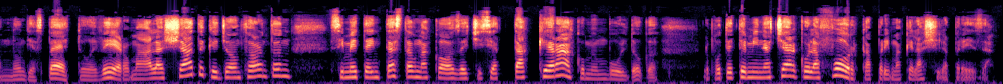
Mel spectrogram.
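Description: A woman's voice: lowish voice, darkish tone, no echo, close to an everyday voice. A woman reading the part of a blunt, angry middle-aged male mill worker, defiant and scornful.

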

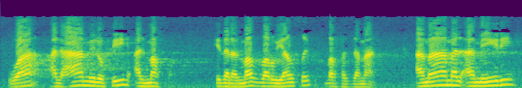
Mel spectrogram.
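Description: A man teaching Arabic grammar, reading examples aloud and parsing each word in a steady, methodical way. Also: medium pitch. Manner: methodical, quotes verse examples then parses each word. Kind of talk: explaining a grammar text line by line. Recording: dull lo-fi audio with long hall reverb.

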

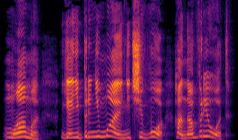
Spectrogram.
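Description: A woman voicing a frightened, defensive younger sister who pleads and protests in a shrill voice. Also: animated, a little slow, warm tone. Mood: desperate.

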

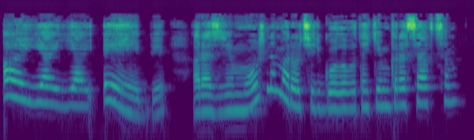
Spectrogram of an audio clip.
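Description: A cruel, playful female demoness from a storybook, her voice pitched up and louder as she mocks and gloats. Her tone is sing-song and taunting, with a woman narrator putting it on. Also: lively intonation, unhurried. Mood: gloating.

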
